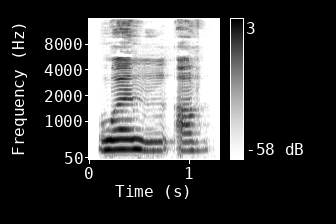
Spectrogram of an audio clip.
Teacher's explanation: Nah ini wal ard harus terdengar juga huruf do-nya di akhir. Do itu keluar dari sisi lidah ketemu dengan geraham atas.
